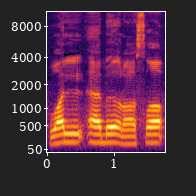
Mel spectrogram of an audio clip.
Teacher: وأبرئ الأکمہ والأبرص، والأبرص، را موٹا صاد موٹا، حمزہ با زبر اب، با جب ہو رہا ہے اس کے اوپر جزم ہے، با ساکن ہو رہا ہے تو اس کو ہم قلقلہ کریں گے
